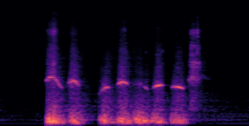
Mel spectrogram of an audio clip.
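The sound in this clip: A person whistles a short tune alone, a quick run of clear, bright notes with brief gaps that steps up and down in pitch before ending on a slightly higher final note.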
